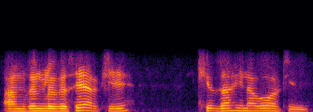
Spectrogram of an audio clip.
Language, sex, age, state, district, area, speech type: Bodo, male, 18-30, Assam, Chirang, urban, conversation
